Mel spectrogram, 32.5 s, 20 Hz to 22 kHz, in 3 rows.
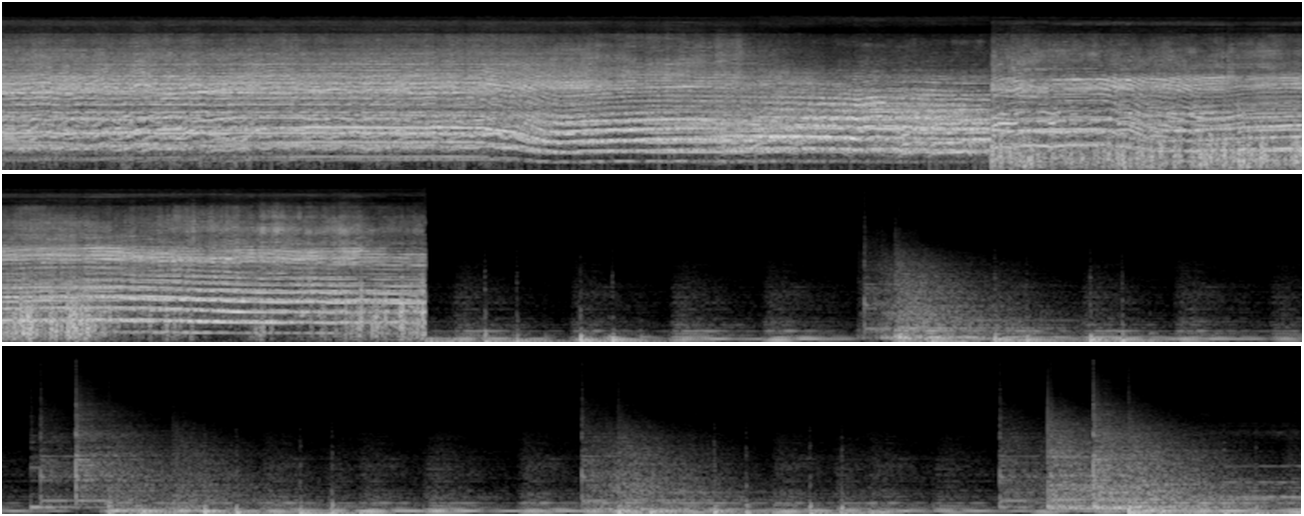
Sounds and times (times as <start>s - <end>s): Music: 14.4s - 32.4s.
